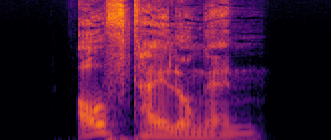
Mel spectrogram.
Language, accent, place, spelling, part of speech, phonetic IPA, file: German, Germany, Berlin, Aufteilungen, noun, [ˈaʊ̯ftaɪ̯lʊŋən], De-Aufteilungen.ogg
- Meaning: plural of Aufteilung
